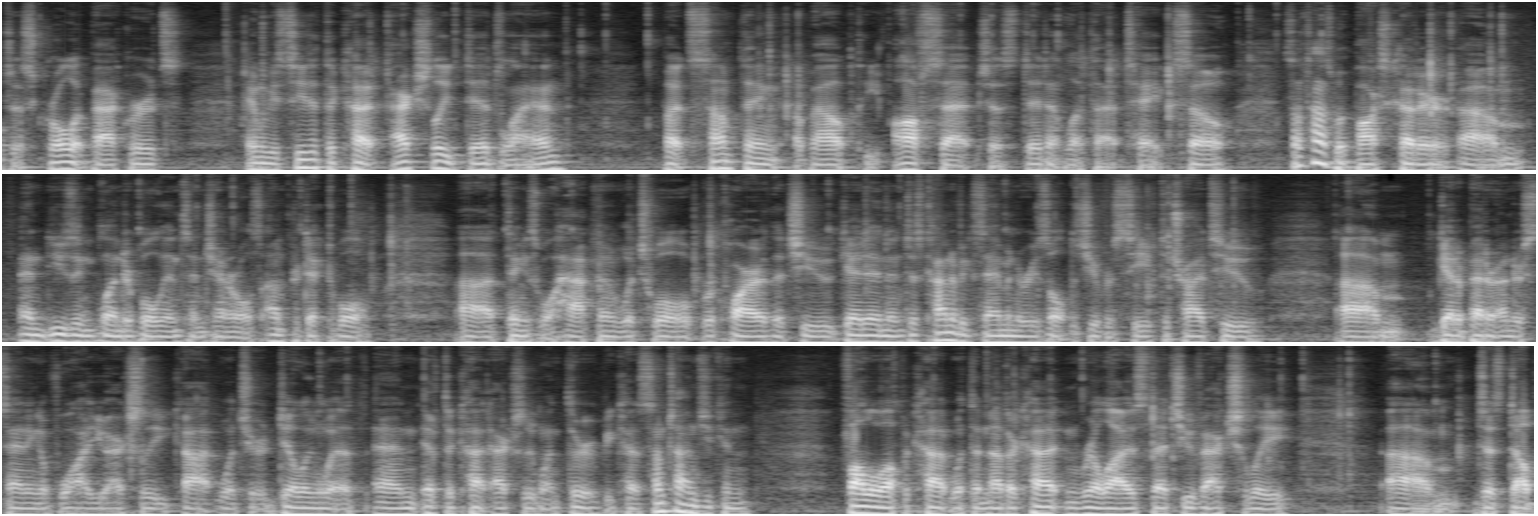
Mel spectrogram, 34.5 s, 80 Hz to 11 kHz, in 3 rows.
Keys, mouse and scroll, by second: 0.1 scroll down 1, 0.3 middle click, 1.8 z, 2.0 scroll up 3, 2.7 z, 3.0 middle click, 3.6 s, 4.2 right click, 4.5 middle click, 4.8-5.4 scroll up 5, 5.6 g, 5.8 y, 6.6 click, 6.8-7.5 scroll down 5, 7.2 middle click, 7.7 middle click, 8.0 s, 8.2 x, 8.7 y, 9.3 click, 9.5 middle click, 10.7 KP_1, 11.7-12.4 scroll down 1, 12.4 click, 12.7 scroll down 2, 12.9 scroll up 1, 13.0 middle click, 13.2-13.6 scroll down 3, 13.6 click, 13.9 middle click, 14.6 x, 15.1 click, 15.6 click, 16.2 click, 16.5 scroll down 3, 16.8 alt+x, 17.5 click, 17.9 alt+a, 18.2 middle click, 18.5 scroll up 2, 18.9 click, 19.3 middle click, 19.6 scroll up 2, 20.0 KP_1, 20.6 d, 21.5 click, 22.2 click, 23.9 b, 25.6 middle click, 26.6 e, 29.6 click, 29.9 scroll down 1, 30.0 middle click, 30.8 middle click, 31.6 KP_1, 32.2 scroll up 4, 32.6 shift+middle click, 32.8 scroll up 1, 33.0 d, 33.6 click.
